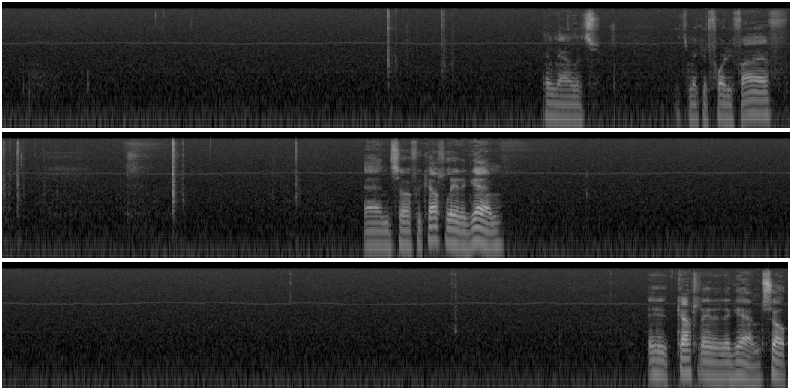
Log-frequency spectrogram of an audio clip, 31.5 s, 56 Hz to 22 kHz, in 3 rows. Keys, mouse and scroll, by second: 0.7-3.1 scroll down 2, 3.1-3.9 scroll down 1, 3.9-6.6 drag, 9.1-14.7 drag, 16.8 click, 24.9-27.0 middle drag, 28.2 click, 29.1-31.5 middle drag.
